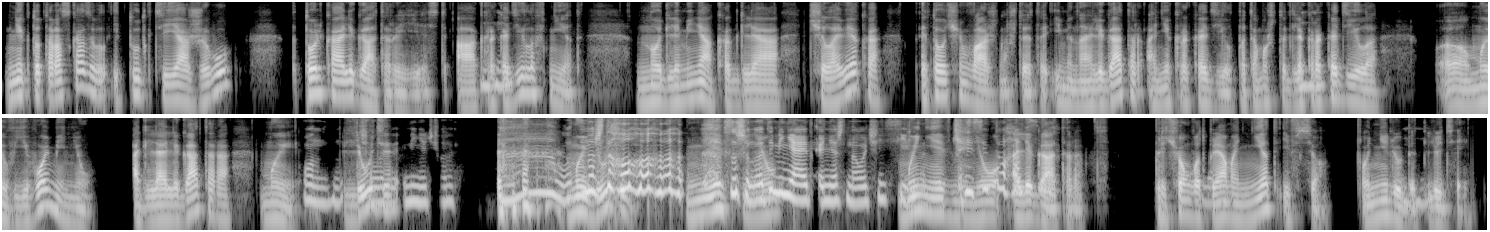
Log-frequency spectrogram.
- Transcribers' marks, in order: background speech; laughing while speaking: "что!"; chuckle; other background noise; laughing while speaking: "ситуацию"
- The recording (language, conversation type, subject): Russian, podcast, Как ты начал(а) жить более экологично?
